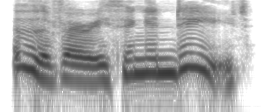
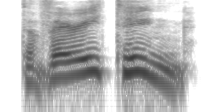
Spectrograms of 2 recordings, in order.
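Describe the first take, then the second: First: A mild bright exclamation on "The very thing indeed"; lightly pleased outburst; exclaiming. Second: A touch of proud Irish shopkeeper; self-satisfied, lightly Irish; proprietary air. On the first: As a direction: Charles answers the shopkeeper with a mild exclamation. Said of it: "he exclaimed". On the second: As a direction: shopkeeper shows off her tin with a proprietary air. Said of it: "proprietary air". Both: A narrator's reading.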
